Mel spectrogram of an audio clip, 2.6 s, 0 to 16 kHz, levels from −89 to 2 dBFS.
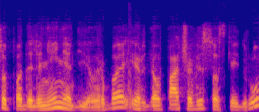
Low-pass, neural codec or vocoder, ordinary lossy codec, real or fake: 14.4 kHz; vocoder, 44.1 kHz, 128 mel bands, Pupu-Vocoder; MP3, 96 kbps; fake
